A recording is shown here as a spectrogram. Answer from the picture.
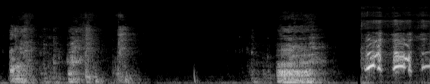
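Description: A dog growling in short bouts at its own reflection in a mirror, the last and loudest bout about three seconds in.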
